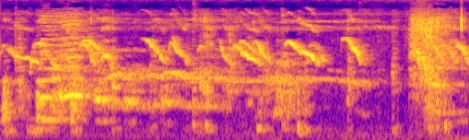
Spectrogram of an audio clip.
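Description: Pet chickens of an all-black flock cluck and chatter continuously outdoors, a dense, close run of short repeated calls with no talking.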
